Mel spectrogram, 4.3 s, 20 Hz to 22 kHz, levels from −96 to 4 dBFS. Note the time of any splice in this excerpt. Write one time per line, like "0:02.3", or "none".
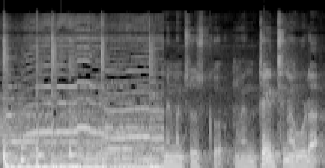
0:02.2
